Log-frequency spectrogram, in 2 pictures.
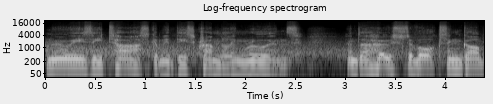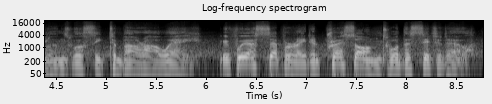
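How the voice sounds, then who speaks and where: An actor playing a courteous, resolute elven warrior lord in a fantasy game, speaking in a formal, measured, archaic manner. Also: male voice, on the low side, lively intonation, background noise, lightly acted. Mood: commanding.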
